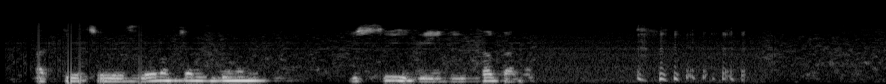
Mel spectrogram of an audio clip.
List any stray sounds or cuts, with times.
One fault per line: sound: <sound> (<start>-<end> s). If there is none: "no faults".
sound: laugh (6.4-7.5 s)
